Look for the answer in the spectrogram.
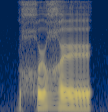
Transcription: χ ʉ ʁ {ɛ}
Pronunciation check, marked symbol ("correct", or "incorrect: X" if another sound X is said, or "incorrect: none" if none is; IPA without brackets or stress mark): correct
